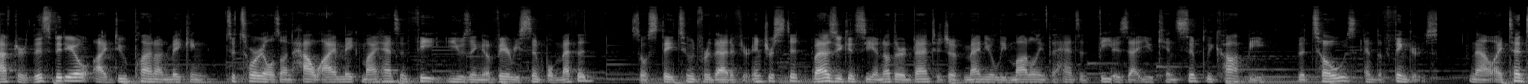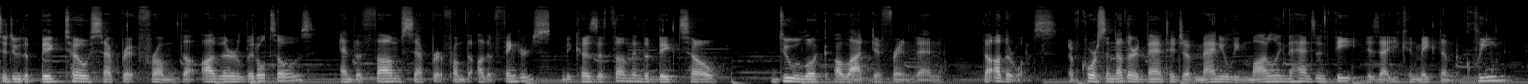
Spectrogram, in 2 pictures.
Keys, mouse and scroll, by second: 0.0-2.4 typing, 0.1 middle click, 0.3 ctrl+l, 0.5 click, 1.2 right click, 1.2 middle click, 1.2 scroll up 2, 1.3 right click, 1.3 middle click, 1.4 click, 1.4 right click, 1.4 middle click, 1.5 click, 1.5 right click, 1.5 middle click, 1.6 shift+middle click, 1.7 click, 1.8 right click, 1.8 middle click, 2.1 shift+click, 2.2 click, 2.4 middle click, 2.6 right click, 2.8 scroll up 4, 2.9 scroll down 7, 2.9 scroll up 6, 3.0 scroll down 1, 3.1 Tab, 3.1 Tab, 3.2 Tab, 3.3 right click, 3.4 a, 3.6 click, 3.7 right click, 3.8 middle click, 4.0 scroll down 1, 4.2 middle click, 4.3 scroll up 2, 4.3 click, 4.3 middle click, 4.4 Tab, 4.5 click, 4.7 Delete, 4.8 middle click, 4.8 scroll down 2, 4.9 ctrl+l, 5.0-11.0 typing, 5.1 click, 5.4 scroll up 1, 6.0 middle click, 6.1 shift+click, 6.7 right click, 6.7 middle click, 6.8-7.2 scroll down 4, 6.8 right click, 6.8 middle click, 7.1 Delete, 7.2 click, 7.2 ctrl+l, 8.0 click, 8.1 middle click, 8.2 ctrl+z, 8.3 middle click, 8.5 scroll up 2, 8.5 middle click, 8.8 click, 8.9 middle click, 9.1 right click, 9.2 Delete, 9.2 scroll down 1, 9.2 right click, 9.4 ctrl+l, 9.4 click, 9.9-10.6 scroll up 3, 10.1 click, 10.3 middle click, 10.5 shift+middle click, 10.6 middle click, 10.7 click, 10.9 shift+click, 11.1 middle click, 11.3 scroll up 2, 11.4 scroll down 2, 11.6 middle click, 11.8 middle click, 12.0 middle click, 12.2 ctrl+z, 12.4 middle click, 12.4 ctrl+z, 12.5 middle click, 12.6-13.8 typing, 12.7 middle click, 12.8 alt+shift+click, 12.8 middle click, 13.0 ctrl+l, 13.2 middle click, 13.7 shift+click, 14.0 scroll up 4, 14.1 shift+middle click, 14.1 Tab, 14.2 scroll down 7, 14.2 middle click, 14.4 middle click, 14.4 click, 14.6 middle click, 14.8 click, 14.9 ], 15.0 middle click, 15.0 click, 15.2 middle click, 15.2 click, 15.4 middle click, 15.5 click, 15.6 middle click, 15.6 middle click, 15.7 click, 15.8 middle click, 16.0 ctrl+z, 16.1 middle click, 16.4 click, 16.4 middle click, 16.5 click, 16.5 middle click, 16.5 click, 16.6 middle click, 16.6 click, 16.6 middle click, 16.7 click, 16.8 middle click, 16.9 click, 17.1 middle click, 17.2 click, 17.3-18.2 typing, 17.6 alt+click, 17.7 middle click, 17.8 click, 17.9 scroll down 1, 18.1 middle click, 18.4 ctrl+r, 18.6 middle click, 18.9 alt+z, 19.1 middle click, 19.2 click, 19.3 g, 19.4 middle click, 19.5 alt+z, 19.6 middle click, 19.7 g, 19.8 click, 19.9 g, 20.0 Tab, 20.0 middle click, 20.0 scroll down 2, 20.1 Tab, 20.1 shift+middle click, 20.2 alt+z, 20.4 middle click, 20.4 click, 20.5 scroll up 1, 20.5 shift+middle click, 20.7 middle click, 20.8 alt+z, 20.9 middle click, 21.0 click, 21.0 g, 21.1 Tab, 21.4 alt+z, 21.4 scroll up 3, 21.4 middle click, 21.5 middle click, 21.7 click, 21.9 click, 22.2 click, 22.4-25.8 typing, 22.6 click, 23.1 middle click, 23.3 middle click, 23.3 ctrl+z, 23.5 middle click, 23.6 click, 24.0 middle click, 24.2 middle click, 24.3 middle click, 24.4 click, 24.5 ctrl+z, 24.5 ctrl+z, 24.5 middle click, 24.6 ctrl+z, 24.6 middle click, 24.7 click, 24.9 click, 25.1 scroll down 2, 25.1 middle click, 25.6 middle click, 25.7 click, 26.0 middle click, 26.3 middle click, 26.7 click, 26.9-29.8 typing, 27.0 click, 27.5 middle click, 27.6 click, 27.7 middle click, 27.9 middle click, 28.0 middle click, 28.1 click, 28.2 click, 28.5 middle click, 28.7 middle click, 29.1 shift+click, 29.1 shift+click, 29.1 middle click, 29.3 click, 29.4 click, 29.7 ctrl+z, 29.7 click, 30.1 middle click, 30.2 scroll down 2, 30.2 alt+z, 30.2 middle click, 30.4 middle click, 30.4 click, 30.5 middle click, 30.5 click.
